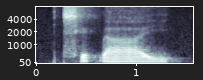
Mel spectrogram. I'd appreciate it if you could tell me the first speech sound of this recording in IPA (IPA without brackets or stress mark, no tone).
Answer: t͡sʰ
